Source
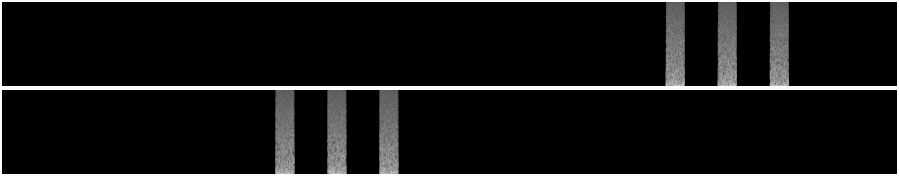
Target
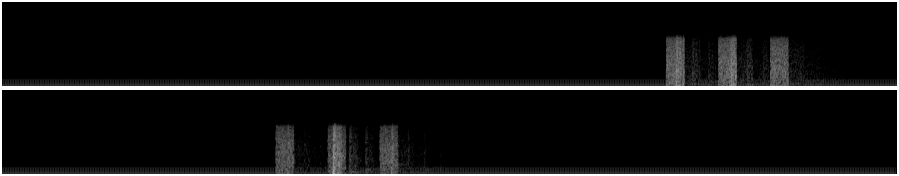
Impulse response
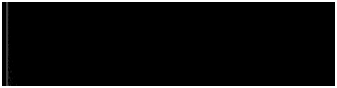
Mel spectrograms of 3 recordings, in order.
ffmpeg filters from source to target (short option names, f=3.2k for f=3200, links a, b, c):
-filter_complex "[0:a]agate=range=-27dB:threshold=-11dB:ratio=16:detection=peak,dynaudnorm=f=110:g=13:m=15dB,aeval=exprs='val(0)+0.00398*(sin(2*PI*60*n/s)+sin(2*PI*2*60*n/s)/2+sin(2*PI*3*60*n/s)/3+sin(2*PI*4*60*n/s)/4+sin(2*PI*5*60*n/s)/5)':c=same,asplit=2[a][b];[b]highpass=f=720:p=1,volume=13dB,asoftclip=type=tanh:threshold=-1.5dB[c];[a][c]amix=inputs=2:normalize=0,lowpass=f=2.5k:p=1,volume=-6dB,asplit=5[d][e][f][g][h];[e]adelay=161,afreqshift=-120,volume=-22.5dB[i];[f]adelay=322,afreqshift=-240,volume=-27.1dB[j];[g]adelay=483,afreqshift=-360,volume=-31.7dB[k];[h]adelay=644,afreqshift=-480,volume=-36.2dB[l];[d][i][j][k][l]amix=inputs=5:normalize=0,volume=-7.5dB" -ar 8000 -c:a pcm_alaw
